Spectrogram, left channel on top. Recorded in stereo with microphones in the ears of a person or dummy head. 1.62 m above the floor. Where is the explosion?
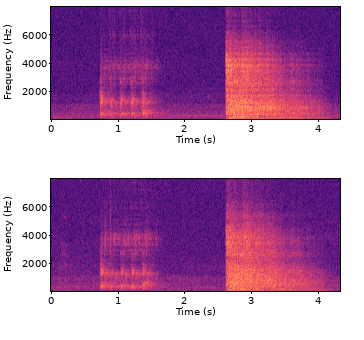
30° left (ahead or behind), 4.5 m.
